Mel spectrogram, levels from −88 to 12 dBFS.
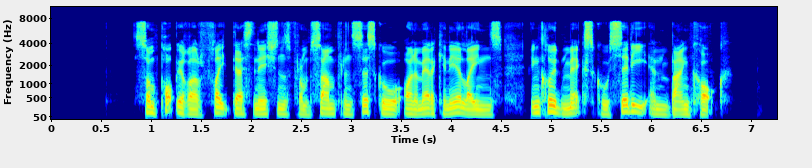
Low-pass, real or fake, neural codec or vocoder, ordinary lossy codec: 7.2 kHz; real; none; none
